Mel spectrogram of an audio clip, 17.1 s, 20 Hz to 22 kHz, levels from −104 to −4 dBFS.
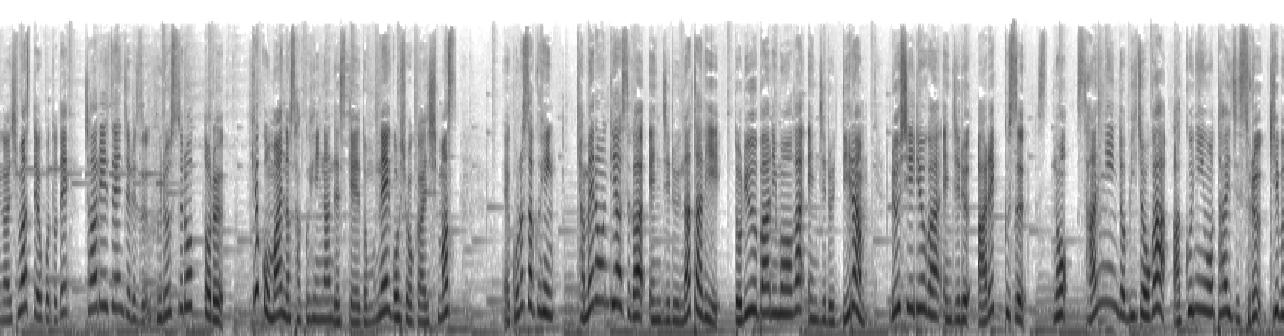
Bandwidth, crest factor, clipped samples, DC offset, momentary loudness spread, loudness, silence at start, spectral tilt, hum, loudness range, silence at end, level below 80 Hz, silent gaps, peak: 16 kHz; 18 dB; under 0.1%; under 0.1%; 8 LU; -25 LUFS; 0 s; -5 dB/octave; none; 3 LU; 0 s; -44 dBFS; none; -6 dBFS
